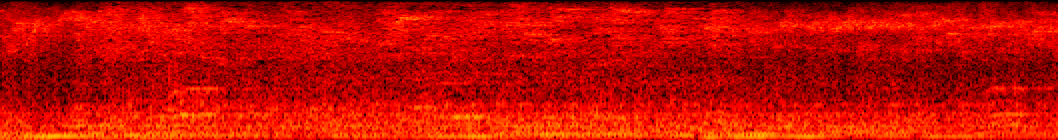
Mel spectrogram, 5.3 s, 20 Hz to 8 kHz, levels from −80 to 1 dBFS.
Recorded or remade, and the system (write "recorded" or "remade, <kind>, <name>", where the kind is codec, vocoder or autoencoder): recorded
